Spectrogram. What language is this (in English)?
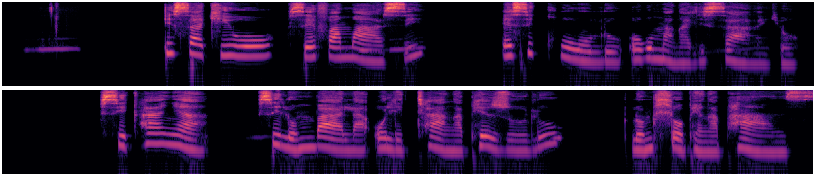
North Ndebele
